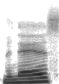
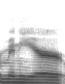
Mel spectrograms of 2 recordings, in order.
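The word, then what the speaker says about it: Ménière: Uh so an says um I don't know how you pronounce this. It looks like another French word. Minire's disease. Is that how you say it? Uh you are correct. Yeah, Prosper Minier was a French neurologist.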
